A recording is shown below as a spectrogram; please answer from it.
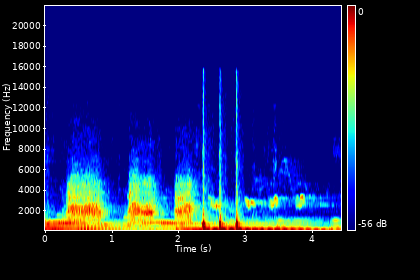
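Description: Soft background music with sustained tones, over which a hyacinth macaw gives two harsh squawks in the first two seconds. A little past halfway come three sharp clicks in quick succession, the loudest sounds here.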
